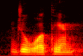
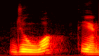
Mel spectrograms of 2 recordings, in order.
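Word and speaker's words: 昨天: পেলাম, একটা হচ্ছে কি জুয়া থিয়ান। কি জুয়া থিয়ান? তাহলে জু থিয়ান যদি আমরা জানি তাহলে কি করতে হবে? জুয়া জুয়া থিয়েন, জুয়া থিয়েন। তাহলে উচ্চারণটা কেমন করে দিব? জুয়া তারপর দিব থিয়েন, জুয়া থিয়েন মানে হচ্ছে, ঠিক আছে, গতকাল, গতকাল।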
